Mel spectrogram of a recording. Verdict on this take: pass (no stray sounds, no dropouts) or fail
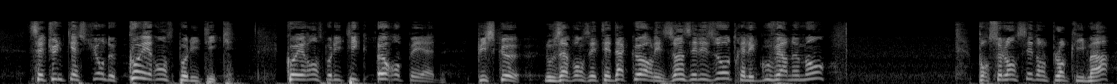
pass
